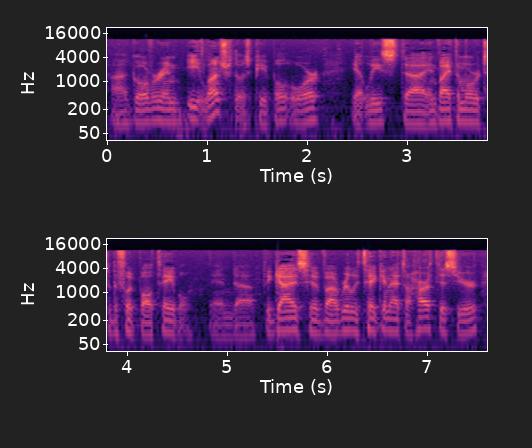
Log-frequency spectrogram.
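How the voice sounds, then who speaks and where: A man speaking as a school football coach in a radio interview, earnest and halting as he explains. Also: deep voice, a little mellow.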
